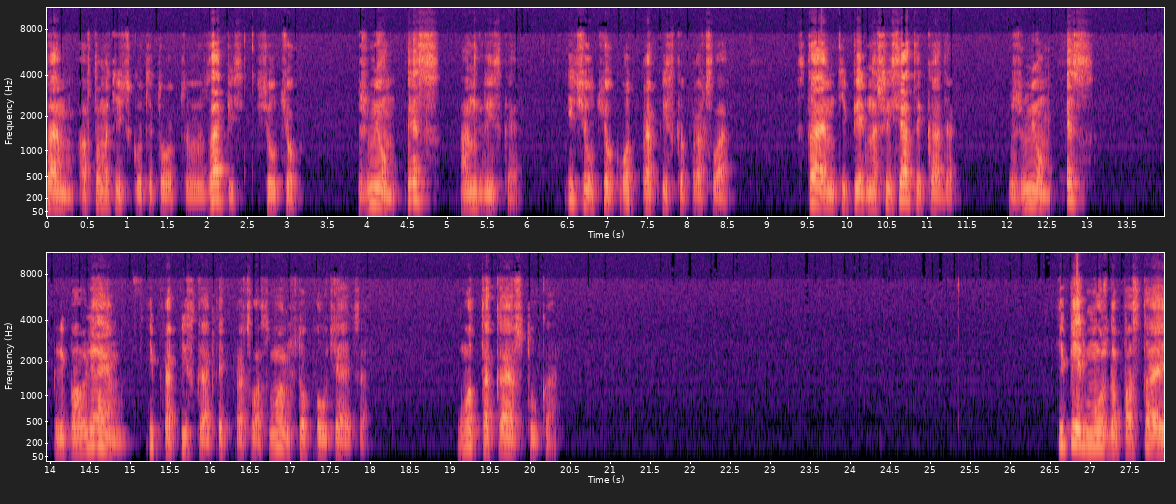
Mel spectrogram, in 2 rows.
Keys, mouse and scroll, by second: 2.7 click, 4.6 s, 8.4 click, 14.1 s, 17.5 click, 25.5 click.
